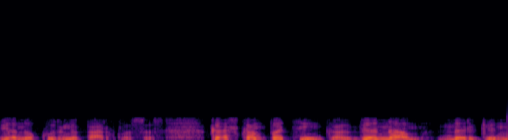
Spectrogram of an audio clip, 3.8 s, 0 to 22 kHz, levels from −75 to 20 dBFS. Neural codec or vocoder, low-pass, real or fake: vocoder, 44.1 kHz, 80 mel bands, Vocos; 3.6 kHz; fake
